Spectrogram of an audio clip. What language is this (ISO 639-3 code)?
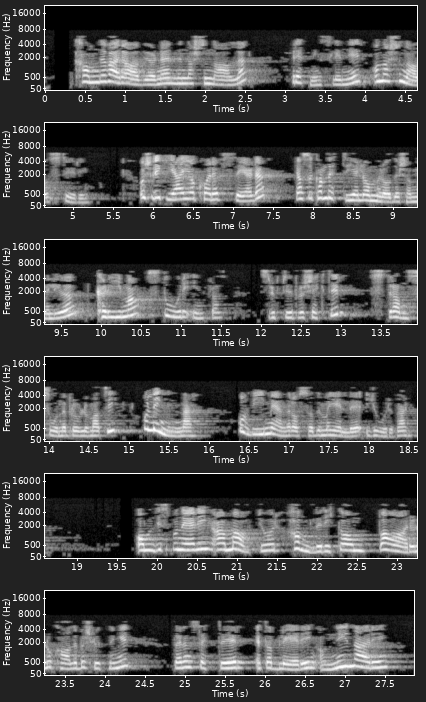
nob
